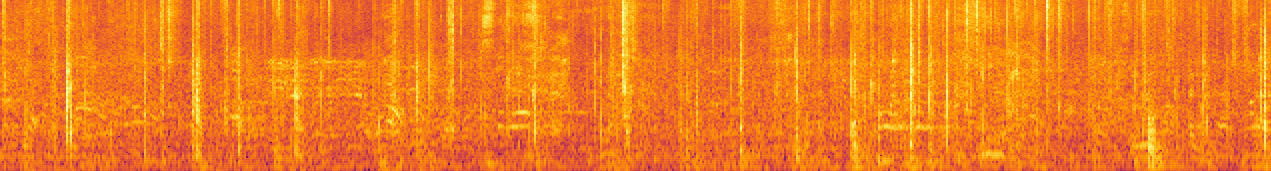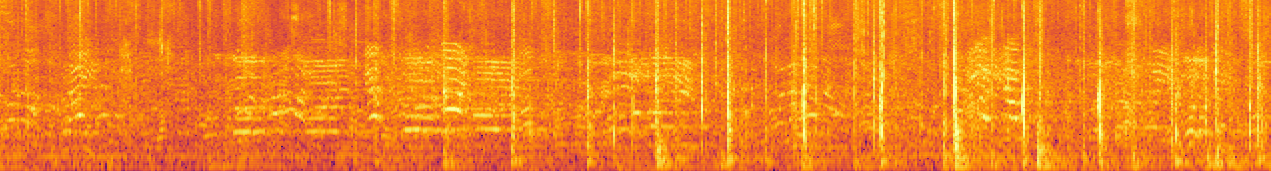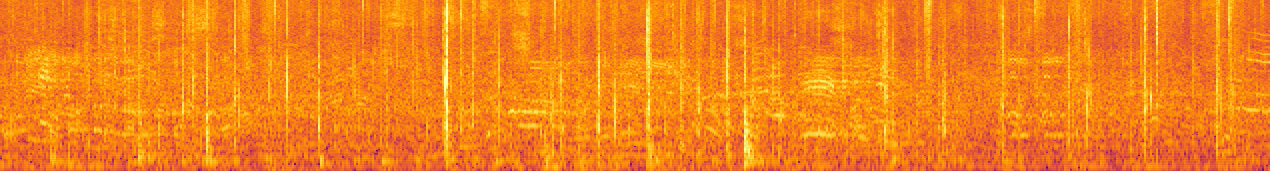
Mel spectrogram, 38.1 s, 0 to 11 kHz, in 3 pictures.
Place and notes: Santa Cruz Sport Field.
Zoom H4n.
